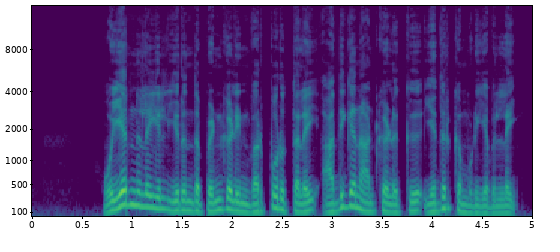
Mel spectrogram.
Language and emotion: Tamil, neutral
